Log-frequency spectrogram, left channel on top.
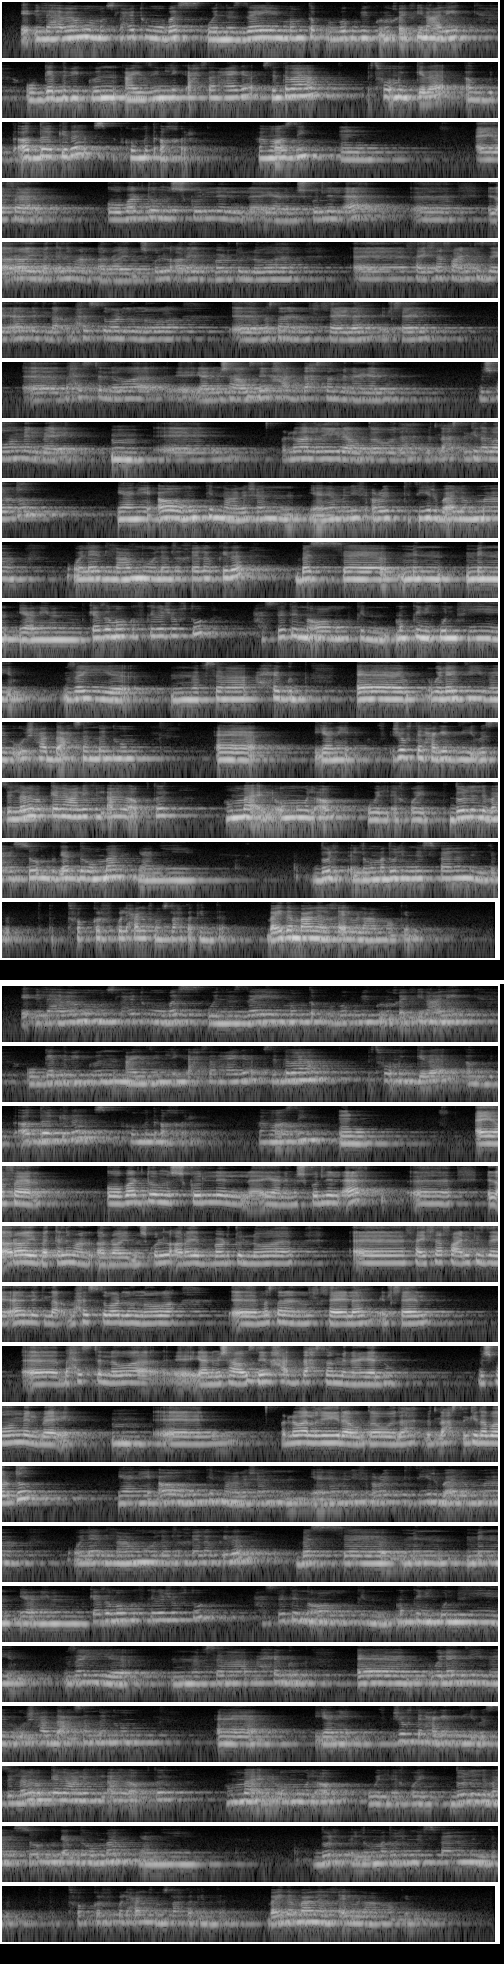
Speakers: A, on the left (about 60°); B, on the right (about 70°).
A: اللي هممهم مصلحتهم وبس وان ازاي مامتك وابوك بيكونوا خايفين عليك وبجد بيكون عايزين ليك احسن حاجة بس انت بقى بتفوق من كده او بتقدر كده بس بتكون متأخر فاهمة قصدي؟
B: مم. أيوة فعلا وبرضو مش كل ال... يعني مش كل الأهل آه القرايب بتكلم عن القرايب مش كل القرايب برضو اللي هو آه هيخافوا عليكي زي أهلك لا بحس برضو إن هو آه مثلا الخالة الخال آه بحس اللي هو آه، يعني مش عاوزين حد أحسن من عيالهم مش مهم الباقي
A: امم.
B: آه اللي هو الغيرة والجو ده بتلاحظي كده برضو
A: يعني اه ممكن علشان يعني انا ماليش قرايب كتير بقى اللي هما ولاد العم وولاد الخالة وكده بس آه، من من يعني من كذا موقف كده شفته حسيت ان اه ممكن ممكن يكون في زي نفسنا حقد آه ولادي ما يبقوش حد احسن منهم آه يعني شفت الحاجات دي بس اللي انا بتكلم عليه في الاهل اكتر هما الام والاب والاخوات دول اللي بحسهم بجد هما يعني دول اللي هم دول الناس فعلا اللي بت- بتفكر في كل حاجة في مصلحتك انت بعيدا بقى عن الخيال والعامة وكده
